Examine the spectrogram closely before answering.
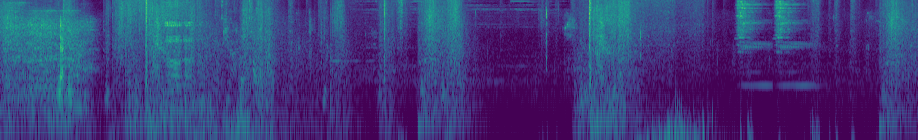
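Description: Fighting sound effects clash and crackle in a video game.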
